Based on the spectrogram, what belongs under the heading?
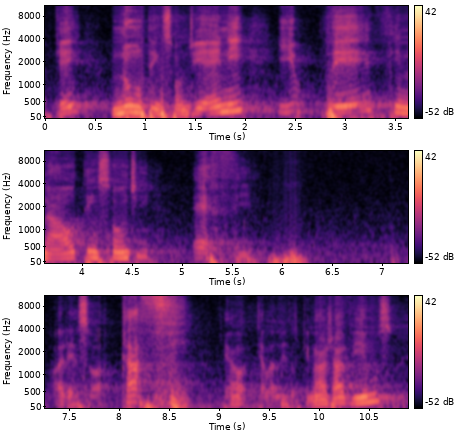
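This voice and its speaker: A man teaching a lesson slowly and patiently, repeating sounds and checking in with "ok?". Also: fairly high pitch, darkish tone. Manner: slow, patient, repeats letter sounds, frequent "ok?". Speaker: Hebrew teacher. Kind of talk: online lesson at a whiteboard. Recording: long reverb and faint noise.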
